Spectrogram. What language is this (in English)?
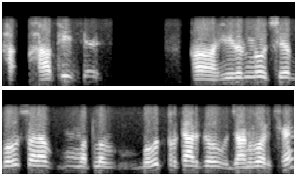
Maithili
